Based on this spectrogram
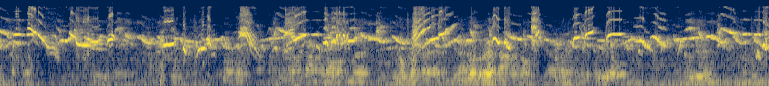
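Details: Kacer (oriental magpie-robin) singing vigorously while fighting, tail spread. A long, rapid medley of twisting whistles, chirps and rasping notes with hardly a pause.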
